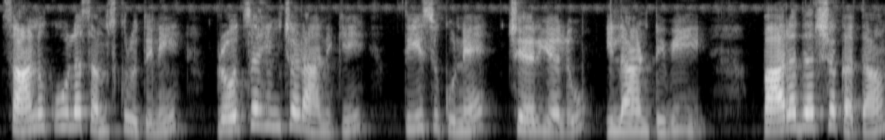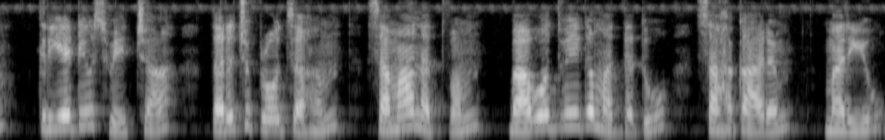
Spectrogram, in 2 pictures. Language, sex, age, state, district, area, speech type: Telugu, female, 30-45, Telangana, Adilabad, rural, spontaneous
